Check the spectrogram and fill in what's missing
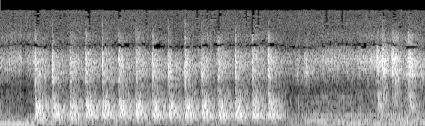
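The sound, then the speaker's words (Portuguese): A rapid, steady series of loud knocks on the door of an old, dilapidated two-story house, a dozen or more sharp raps, stopping after a few seconds and leaving a low background hum. “Ué, ninguém atende. Teria sido um trote. Bata de novo, doutor.”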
